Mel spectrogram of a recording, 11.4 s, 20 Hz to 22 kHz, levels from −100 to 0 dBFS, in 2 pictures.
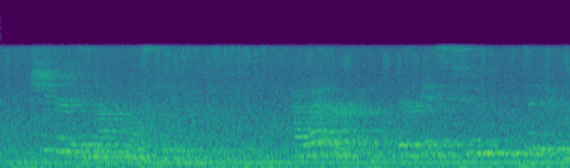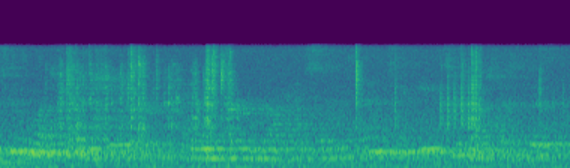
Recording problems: room echo; strong; dies away in 3 s
off-mic speech; far
high frequencies cut off; noticeable; nothing above 8 kHz
household noises; loud; throughout; 1 dB below the speech
hiss; loud; throughout; 7 dB below the speech

